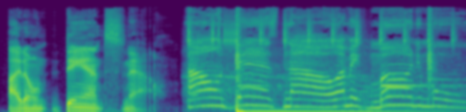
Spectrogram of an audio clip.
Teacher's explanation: And the emphasis is on dance. That's the word we feel really strongly.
